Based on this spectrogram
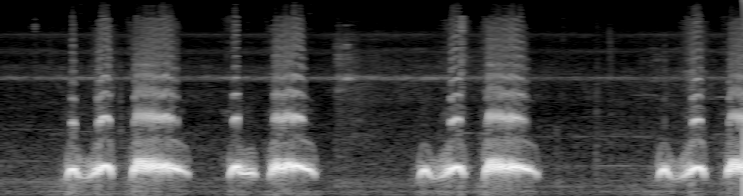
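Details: Spotted dove used as a decoy to call other doves, in the morning: loud paired coos, a short wavering note then a longer rich coo, repeated about four times.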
